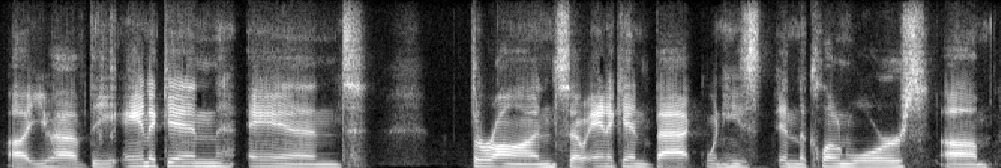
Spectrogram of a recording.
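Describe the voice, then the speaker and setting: A man's voice: medium pitch, pushed and bright, smooth, dry recording. A man co-hosting a podcast, giving a casual, conversational recap of books. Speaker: podcast co-host.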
